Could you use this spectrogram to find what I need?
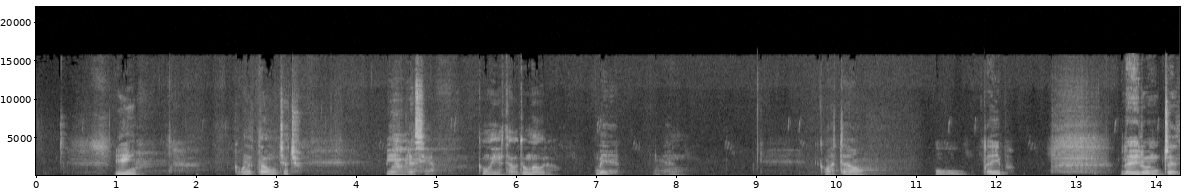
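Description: A young man answers calmly and close by.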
